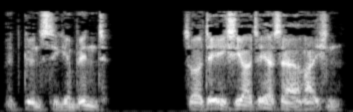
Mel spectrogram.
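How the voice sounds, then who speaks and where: A man voicing a sardonic old archmaester, gravelly and husky. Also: low voice, no room sound, heavily acted. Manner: dry, menacing, unhurried. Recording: dull, dry lo-fi recording.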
